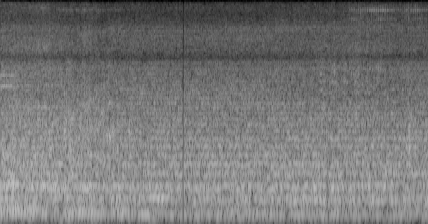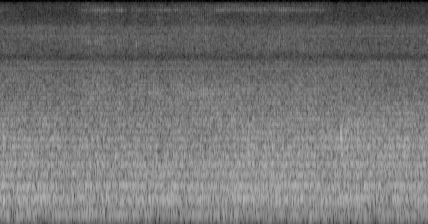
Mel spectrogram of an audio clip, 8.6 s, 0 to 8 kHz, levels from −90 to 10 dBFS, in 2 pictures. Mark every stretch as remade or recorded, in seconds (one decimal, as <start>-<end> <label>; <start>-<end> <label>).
0.0-0.6 recorded; 0.6-1.2 remade; 1.2-8.6 recorded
